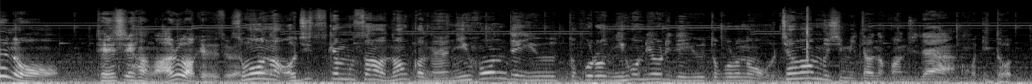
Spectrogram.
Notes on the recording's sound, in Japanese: パーキング収録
